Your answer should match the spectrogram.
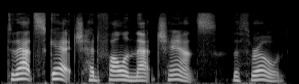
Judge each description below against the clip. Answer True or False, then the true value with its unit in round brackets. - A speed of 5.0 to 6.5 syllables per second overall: False (4.6 syllables/s)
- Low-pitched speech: False (200 Hz)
